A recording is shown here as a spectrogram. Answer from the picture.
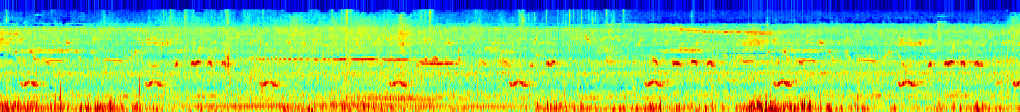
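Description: Wild birds calling: one repeats a short note about once a second, with scattered higher chirps over it. Low rumbling on the microphone swells near the end.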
